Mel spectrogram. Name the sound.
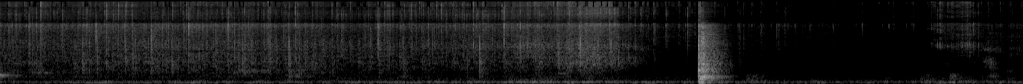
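uttapam roasting on a pan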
